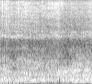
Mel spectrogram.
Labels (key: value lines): label: anthrophony, boat engine
recorder: HydroMoth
